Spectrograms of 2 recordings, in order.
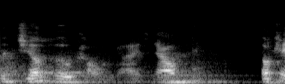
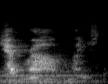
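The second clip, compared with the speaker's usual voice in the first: put-on whispered aside, much quieter. Retelling what a local man on his boat tour whispered to him, retelling a whisper. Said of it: "He whispers in my ear".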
